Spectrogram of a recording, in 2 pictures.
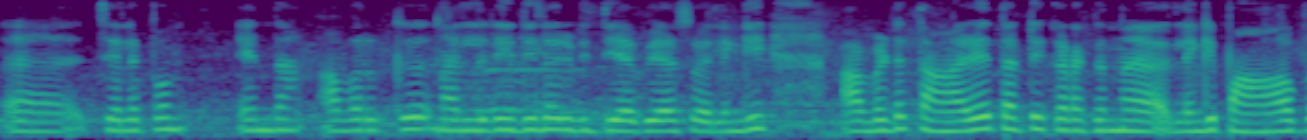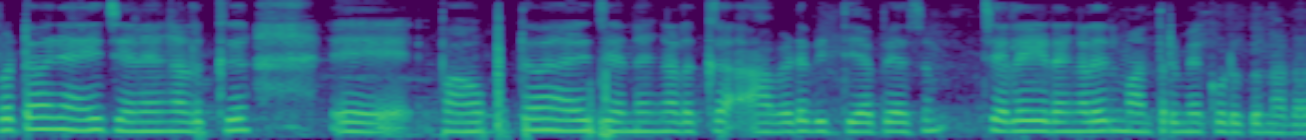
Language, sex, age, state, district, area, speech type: Malayalam, female, 18-30, Kerala, Idukki, rural, spontaneous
